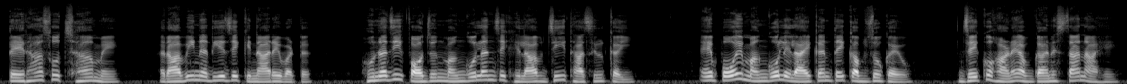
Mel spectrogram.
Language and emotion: Sindhi, neutral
